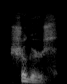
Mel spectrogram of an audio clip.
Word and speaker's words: Shugars: Saquon Sugars, spelled Shugars, Sugars.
